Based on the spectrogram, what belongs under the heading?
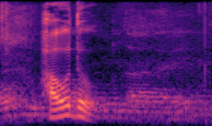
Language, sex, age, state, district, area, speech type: Kannada, male, 18-30, Karnataka, Davanagere, rural, read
